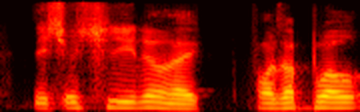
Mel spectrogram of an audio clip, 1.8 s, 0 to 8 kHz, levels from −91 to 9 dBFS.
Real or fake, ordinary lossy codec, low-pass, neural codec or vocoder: fake; none; 7.2 kHz; codec, 16 kHz, 1 kbps, X-Codec, HuBERT features, trained on general audio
